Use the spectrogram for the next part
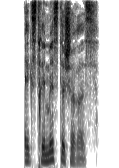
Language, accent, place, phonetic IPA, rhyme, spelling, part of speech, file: German, Germany, Berlin, [ɛkstʁeˈmɪstɪʃəʁəs], -ɪstɪʃəʁəs, extremistischeres, adjective, De-extremistischeres.ogg
- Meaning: strong/mixed nominative/accusative neuter singular comparative degree of extremistisch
